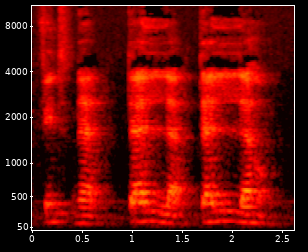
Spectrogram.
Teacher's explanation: Now I take out the nun and I directly merge the ta, because we said the second haraka is just an indication of the nun. So we take out the second haraka and merge the ta with the lam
